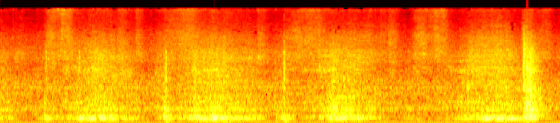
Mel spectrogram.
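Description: Sewer inspection camera's push cable being pulled back out of a drain line, giving an irregular series of rubbing, scraping bursts about twice a second, with a sharp knock near the end.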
